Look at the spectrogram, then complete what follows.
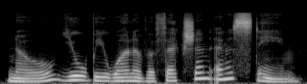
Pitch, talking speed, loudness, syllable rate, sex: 175 Hz, 175 wpm, -20 LUFS, 4.5 syllables/s, female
